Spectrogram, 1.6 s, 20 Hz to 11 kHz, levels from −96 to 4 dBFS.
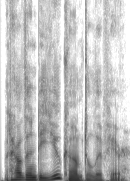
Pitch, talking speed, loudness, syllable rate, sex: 110 Hz, 330 wpm, -19 LUFS, 6.5 syllables/s, male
